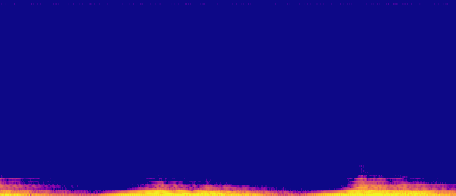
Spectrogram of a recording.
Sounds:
music

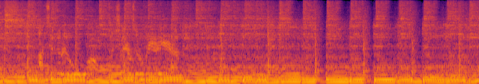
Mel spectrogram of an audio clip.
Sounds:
drum, blues, musical instrument, rock music, music, punk rock, percussion

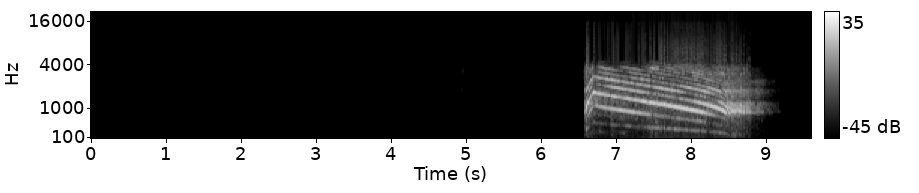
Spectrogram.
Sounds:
vehicle horn

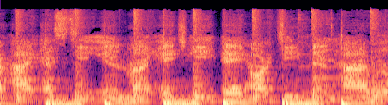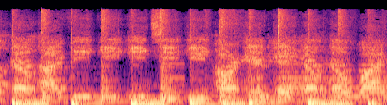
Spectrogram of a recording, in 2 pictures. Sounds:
christmas music, music

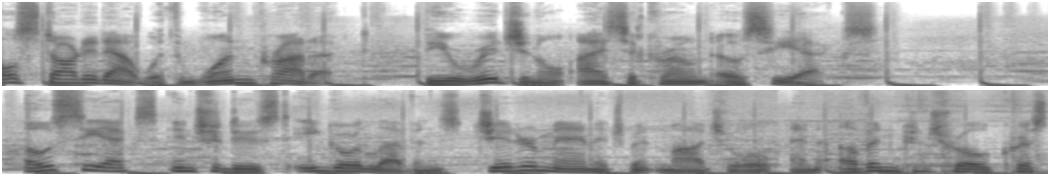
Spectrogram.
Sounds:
speech, music

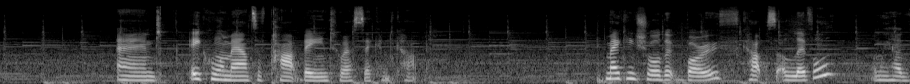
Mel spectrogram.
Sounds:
speech, music

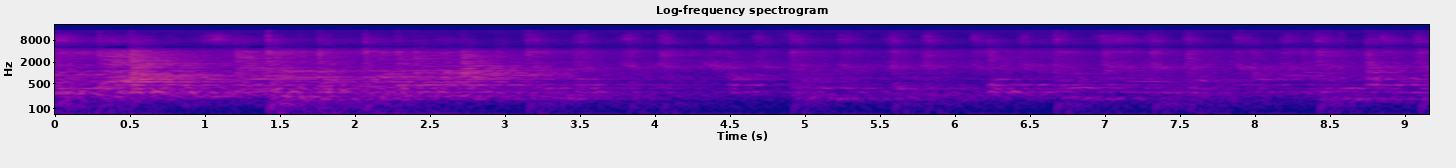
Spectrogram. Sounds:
orchestra, music, classical music

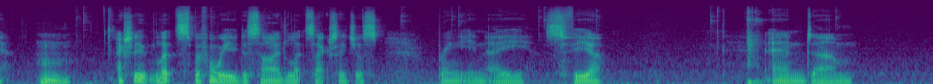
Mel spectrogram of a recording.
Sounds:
speech

